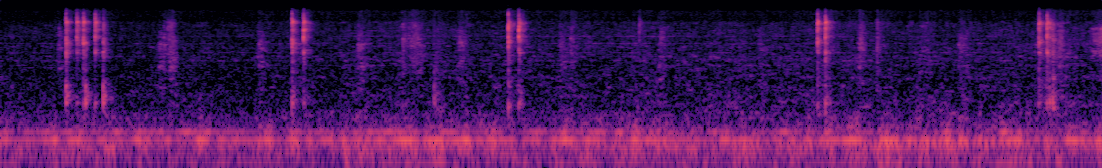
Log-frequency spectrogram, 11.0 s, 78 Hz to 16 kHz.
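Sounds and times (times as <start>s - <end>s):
low steady hum: 0.0s - 11.0s
faint computer mouse clicks: 0.6s - 1.1s, 2.9s - 3.2s, 8.1s - 8.9s, 10.4s - 10.7s.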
